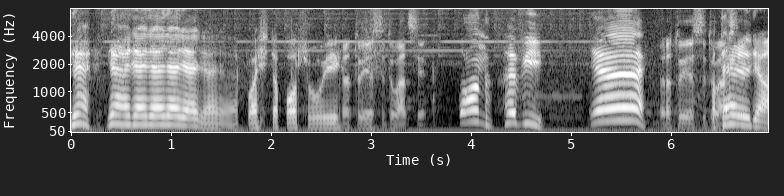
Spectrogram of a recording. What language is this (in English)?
Polish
